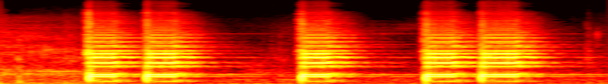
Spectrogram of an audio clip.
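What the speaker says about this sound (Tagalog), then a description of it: "so napakalakas na busina mga boss" A newly installed dual horn on a motorcycle sounds in five loud, close honks, two quick pairs and a single blast between them, with short silences in between.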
